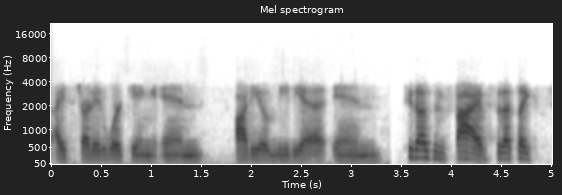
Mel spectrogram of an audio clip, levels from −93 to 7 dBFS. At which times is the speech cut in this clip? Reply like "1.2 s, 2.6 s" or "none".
3.4 s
